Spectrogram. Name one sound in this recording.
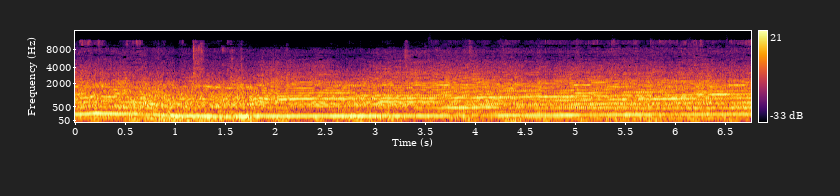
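A car engine roars loudly close by, its pitch dipping then holding steady.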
